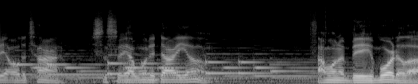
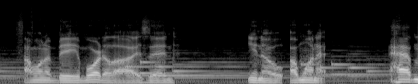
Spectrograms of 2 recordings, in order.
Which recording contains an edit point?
first; 1 cut; at 1.0 s

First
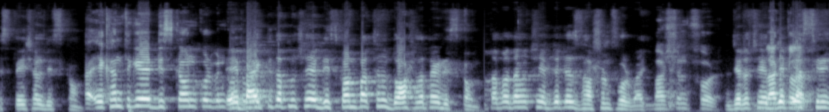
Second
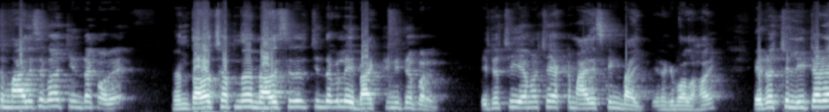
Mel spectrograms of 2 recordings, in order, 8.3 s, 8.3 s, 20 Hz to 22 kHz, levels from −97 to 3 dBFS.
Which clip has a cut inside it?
first; 2 cuts; at 0.9 s, 4.9 s

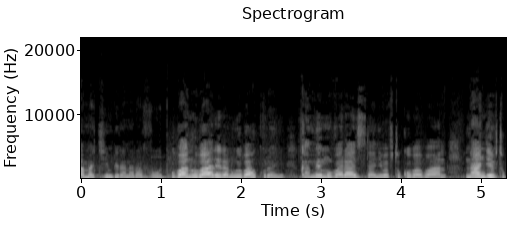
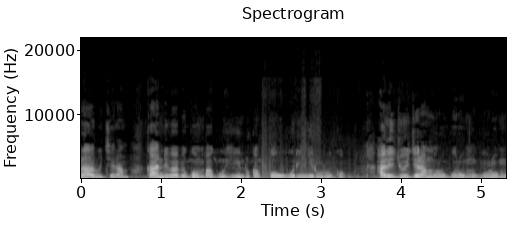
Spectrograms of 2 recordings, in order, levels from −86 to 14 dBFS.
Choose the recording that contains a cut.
first; 1 cut; at 1.1 s

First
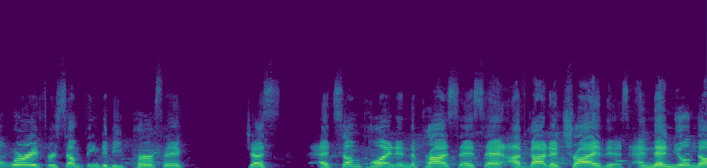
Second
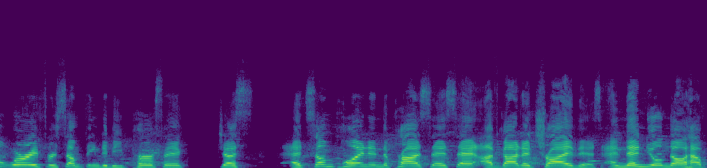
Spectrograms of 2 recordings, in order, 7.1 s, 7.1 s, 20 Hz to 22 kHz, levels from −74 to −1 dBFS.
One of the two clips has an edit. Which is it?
second; 1 cut; at 2.0 s

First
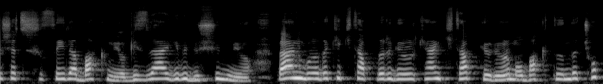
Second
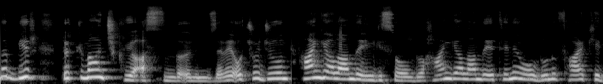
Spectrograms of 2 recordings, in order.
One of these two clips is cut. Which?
second; 1 cut; at 3.0 s

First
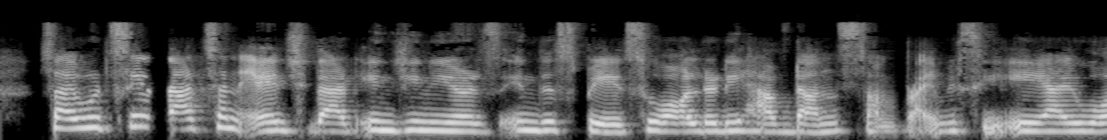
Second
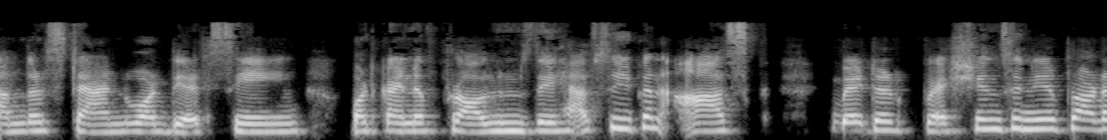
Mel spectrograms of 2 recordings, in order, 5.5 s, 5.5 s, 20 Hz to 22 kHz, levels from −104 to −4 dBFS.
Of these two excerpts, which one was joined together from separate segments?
first; 1 cut; at 4.2 s

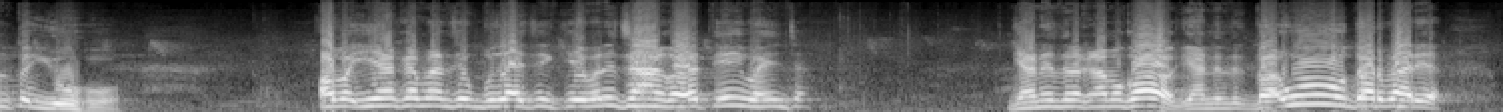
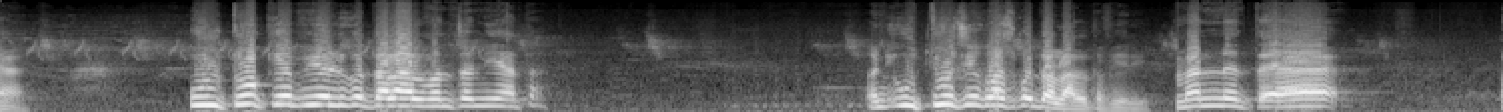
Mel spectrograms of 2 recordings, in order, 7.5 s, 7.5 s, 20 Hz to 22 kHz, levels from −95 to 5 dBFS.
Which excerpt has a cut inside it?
second; 1 cut; at 5.8 s

